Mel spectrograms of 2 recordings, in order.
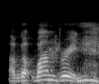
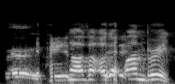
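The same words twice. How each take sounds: First: Said in the usual way. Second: Higher and louder, pressing on bridge; emphatic protest. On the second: Real, not acted. Modeller protesting to the host, louder and higher. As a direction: insist with a laugh in it, bridge punched. Self-mocking protest about scenery.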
